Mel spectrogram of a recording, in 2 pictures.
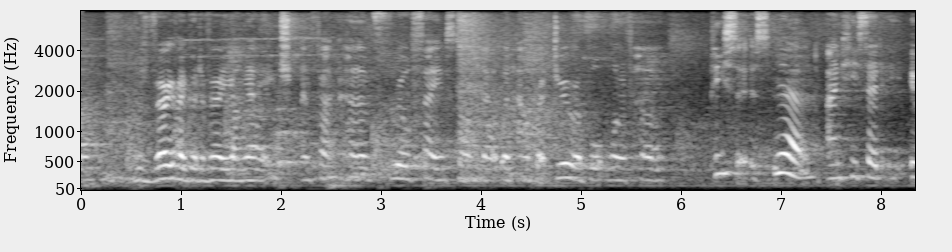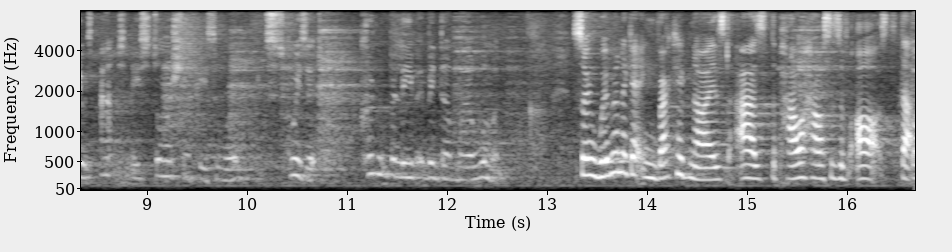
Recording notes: This podcast was recorded on-site with guests at the museum looking at the Tudor art.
